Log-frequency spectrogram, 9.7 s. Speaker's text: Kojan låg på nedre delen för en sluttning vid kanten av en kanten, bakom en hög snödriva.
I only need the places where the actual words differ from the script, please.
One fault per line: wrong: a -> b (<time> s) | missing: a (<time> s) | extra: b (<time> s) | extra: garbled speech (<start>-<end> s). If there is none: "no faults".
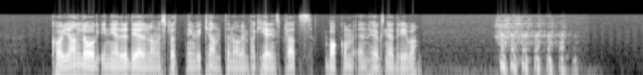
wrong: på -> i (1.4 s)
wrong: för -> av (2.3 s)
wrong: kanten -> parkeringsplats (3.7 s)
